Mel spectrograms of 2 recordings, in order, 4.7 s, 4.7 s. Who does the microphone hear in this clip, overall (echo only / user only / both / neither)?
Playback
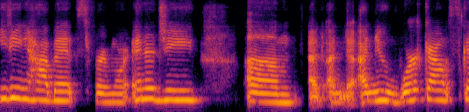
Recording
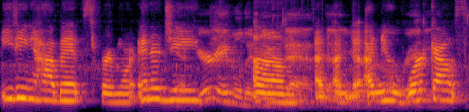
both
